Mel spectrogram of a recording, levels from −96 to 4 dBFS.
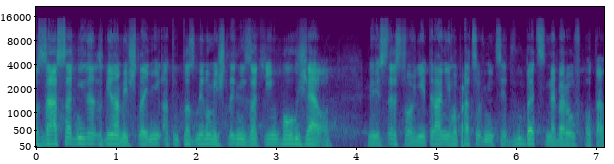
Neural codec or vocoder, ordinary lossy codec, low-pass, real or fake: codec, 32 kHz, 1.9 kbps, SNAC; Opus, 16 kbps; 14.4 kHz; fake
